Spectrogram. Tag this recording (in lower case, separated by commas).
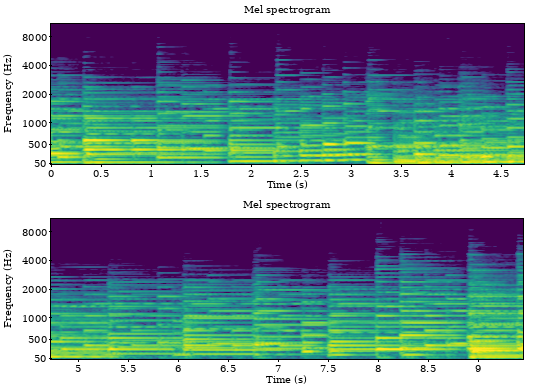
music, keyboard (musical), electric piano, musical instrument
